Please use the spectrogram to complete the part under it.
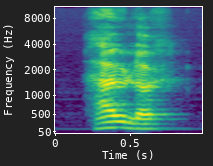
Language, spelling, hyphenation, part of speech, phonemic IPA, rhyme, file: Dutch, huiler, hui‧ler, noun, /ˈɦœy̯.lər/, -œy̯lər, Nl-huiler.ogg
- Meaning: 1. a cryer, one who weeps 2. an unweaned abandoned seal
